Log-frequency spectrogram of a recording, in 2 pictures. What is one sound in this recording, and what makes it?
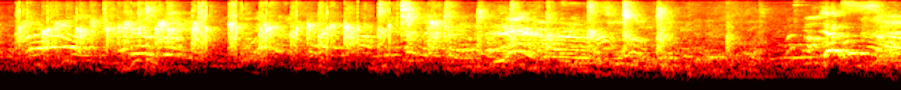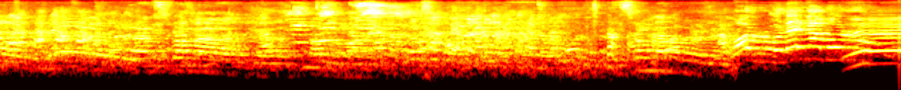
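A crowd of young men and women sings and shouts together with animation.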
